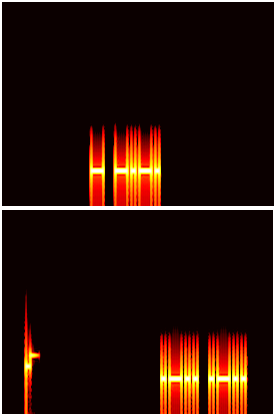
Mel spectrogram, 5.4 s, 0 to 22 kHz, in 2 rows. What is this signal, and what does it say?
Morse code, heard as a keyed tone, about 30 wpm, 700 Hz. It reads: TC LL
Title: Top Two Letter Combinations in Words 30wpm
